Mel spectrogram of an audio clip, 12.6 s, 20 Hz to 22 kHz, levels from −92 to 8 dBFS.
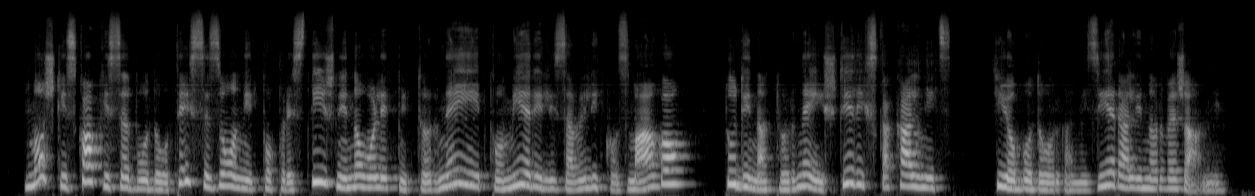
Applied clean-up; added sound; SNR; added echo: neural mask model DeepFilterNet 3.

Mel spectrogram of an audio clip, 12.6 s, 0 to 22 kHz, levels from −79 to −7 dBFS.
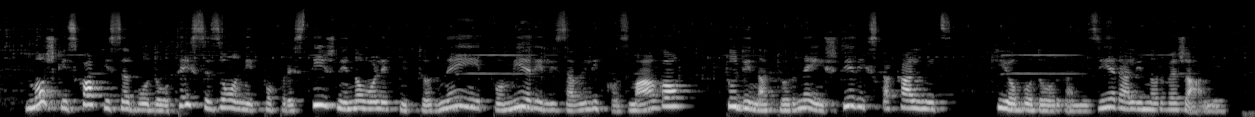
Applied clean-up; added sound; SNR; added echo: classical method Wiener filter.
